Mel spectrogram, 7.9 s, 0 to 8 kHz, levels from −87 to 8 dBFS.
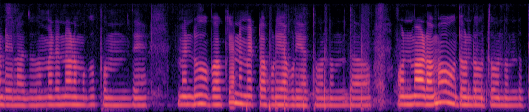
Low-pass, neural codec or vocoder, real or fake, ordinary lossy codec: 7.2 kHz; none; real; none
